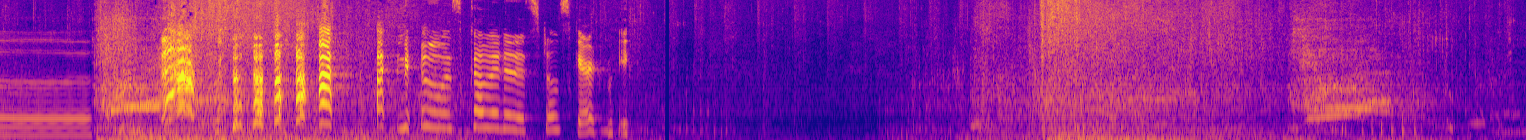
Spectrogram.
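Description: A young woman talks and laughs with animation close to a microphone.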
